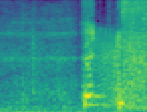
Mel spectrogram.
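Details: Adult male K-pop singer gives a single quick sneeze, sharp inhaled catch then abrupt noisy burst, amid music and applause; sneeze.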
